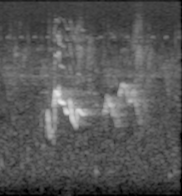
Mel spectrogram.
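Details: Ethiopian black-headed oriole giving a brief, harsh, nasal squawking call in two parts, the first louder and falling, the second softer and wavering, in otherwise quiet surroundings.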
